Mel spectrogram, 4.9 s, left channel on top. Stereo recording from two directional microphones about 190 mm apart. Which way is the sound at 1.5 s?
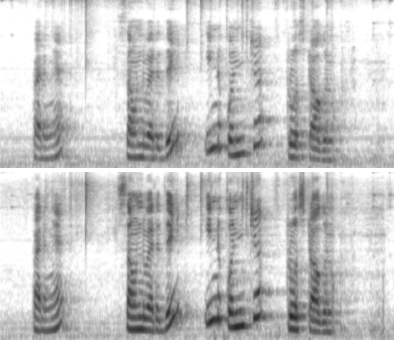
40° right (ahead or behind).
